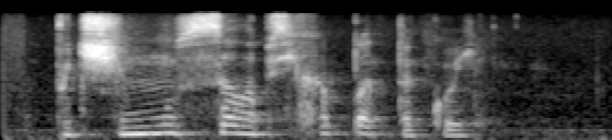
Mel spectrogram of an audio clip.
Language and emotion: Russian, angry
